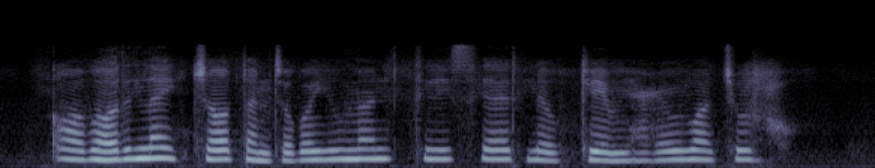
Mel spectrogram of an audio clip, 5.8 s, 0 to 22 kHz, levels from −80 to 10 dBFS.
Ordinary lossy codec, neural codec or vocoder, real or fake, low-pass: none; codec, 16 kHz, 0.5 kbps, FunCodec, trained on LibriTTS, 25 frames a second; fake; 7.2 kHz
